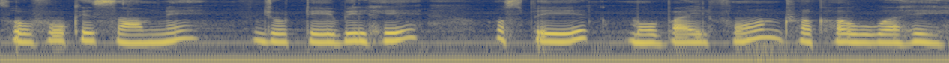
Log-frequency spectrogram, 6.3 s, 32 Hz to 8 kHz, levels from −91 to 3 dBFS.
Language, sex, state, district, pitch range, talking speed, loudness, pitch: Hindi, female, Madhya Pradesh, Bhopal, 195-230 Hz, 140 wpm, -18 LUFS, 210 Hz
